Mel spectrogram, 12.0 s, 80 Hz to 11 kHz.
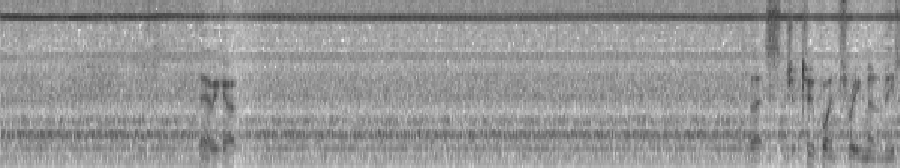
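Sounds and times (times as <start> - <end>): lathe motor hum: 0.0 - 12.0.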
